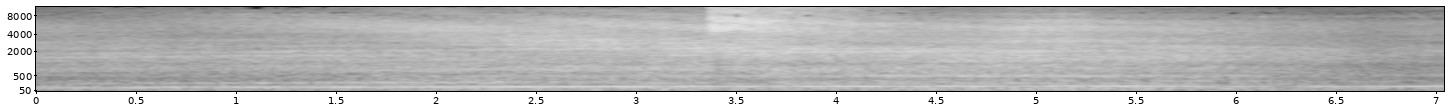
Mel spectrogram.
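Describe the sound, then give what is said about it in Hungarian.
A bus engine idles with a loud, steady low rumble, and about halfway through a sharp hiss of air brakes releases. No voices are heard. “Egy fiatalember egymagában ült az autóbuszon.”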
